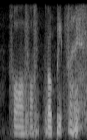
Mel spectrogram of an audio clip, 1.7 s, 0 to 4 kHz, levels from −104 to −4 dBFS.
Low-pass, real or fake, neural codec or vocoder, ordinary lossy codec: 3.6 kHz; fake; codec, 24 kHz, 3 kbps, HILCodec; none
